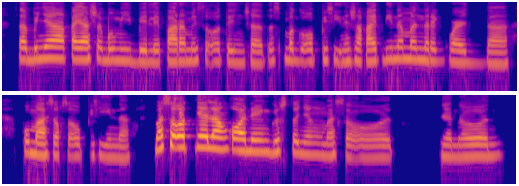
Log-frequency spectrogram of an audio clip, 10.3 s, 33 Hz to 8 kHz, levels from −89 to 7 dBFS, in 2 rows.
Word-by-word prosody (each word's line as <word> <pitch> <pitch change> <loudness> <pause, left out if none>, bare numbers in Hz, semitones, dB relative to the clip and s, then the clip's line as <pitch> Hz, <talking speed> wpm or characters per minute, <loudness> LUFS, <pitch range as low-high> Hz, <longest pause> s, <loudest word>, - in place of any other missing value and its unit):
Sabi 235 +1 -3
niya, 250 -1 +3
kaya 235 -1 +2
siya 235 -1 -8
bumibili 205 -3 -7
para 205 +1 -1
may 215 +2 -9
suotin 200 -2 -10
siya, 190 -2 -7
tapos 205 +1 -15
mag-oopisina 210 -1 -9
siya, 210 -2 -5
kahit 210 +1 -1
di 235 - -9
naman 240 -1 -5
required 210 -3 -6
na 180 -1 -7 0.3
pumasok 200 -3 -1
sa 185 -1 -8
opisina. 180 -3 -12 0.2
Masuot 320 +2 +9
niya 315 -1 +9
lang 290 -1 +8
kung 270 - +5
ano 255 0 +4
yung 245 -1 -2
gusto 240 -1 -5
niyang 210 -2 -9
masuot, 175 -3 -9 0.5
ganon. 185 +2 -5
210 Hz, 175 wpm, -23 LUFS, 190-230 Hz, 0.5 s, Masuot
